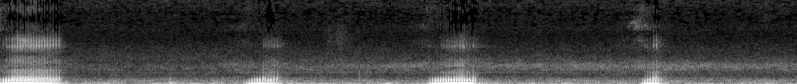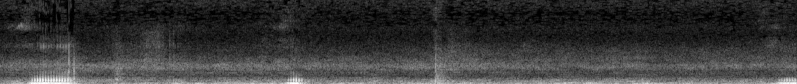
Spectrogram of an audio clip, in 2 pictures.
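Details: Sleeping dog that often snores: soft low rumbling snores, roughly every two seconds at first, then spacing out; ordinary snoring.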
